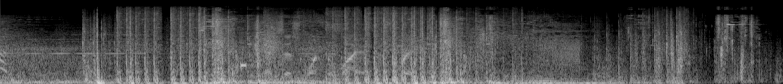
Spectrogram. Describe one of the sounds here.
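Rapid gunfire bursts out close by.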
